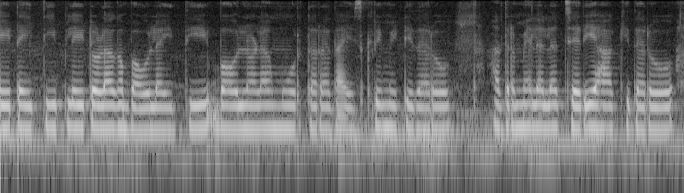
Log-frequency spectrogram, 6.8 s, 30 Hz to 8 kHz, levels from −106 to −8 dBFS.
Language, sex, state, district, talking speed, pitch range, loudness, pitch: Kannada, female, Karnataka, Belgaum, 150 wpm, 185-195 Hz, -34 LUFS, 190 Hz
